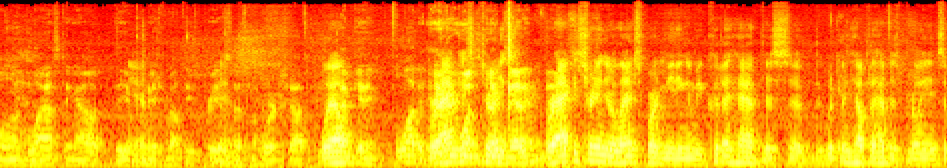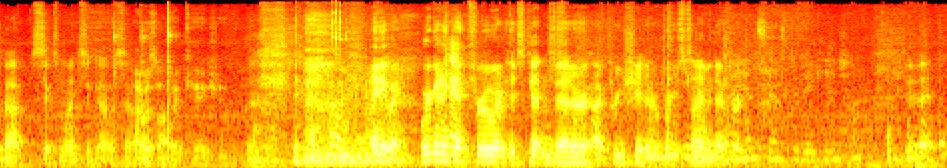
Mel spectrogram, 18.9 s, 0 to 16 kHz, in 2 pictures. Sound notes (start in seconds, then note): 12.0 laughter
